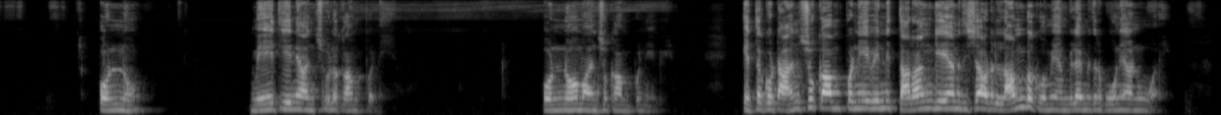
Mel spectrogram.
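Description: A man speaks calmly in bursts, as if explaining, close to a microphone.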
